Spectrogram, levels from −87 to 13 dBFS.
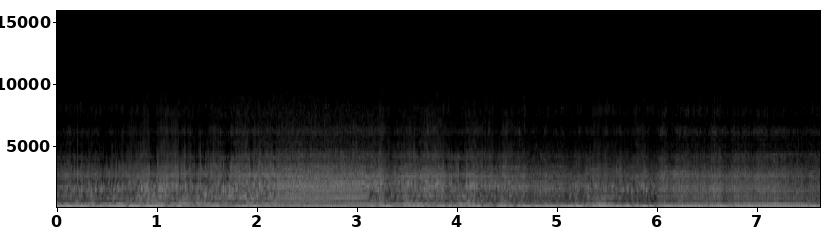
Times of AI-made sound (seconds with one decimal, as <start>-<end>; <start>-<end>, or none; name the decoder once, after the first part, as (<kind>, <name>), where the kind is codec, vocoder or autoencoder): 0.0-2.2 (vocoder, BigVGAN v2); 3.1-4.6; 5.1-6.0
